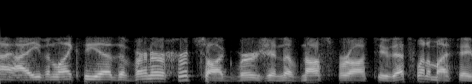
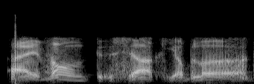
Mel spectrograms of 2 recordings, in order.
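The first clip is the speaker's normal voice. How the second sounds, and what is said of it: Dracula vampire voice. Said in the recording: “Give me your best Dracula voice. ... Not bad”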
